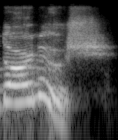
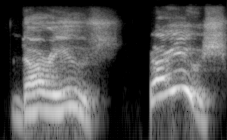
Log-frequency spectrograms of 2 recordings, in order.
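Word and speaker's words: Dariush: injured say his name say his name again neil darnoosh daranoosh yeah it's daryush what'd i say daranoosh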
